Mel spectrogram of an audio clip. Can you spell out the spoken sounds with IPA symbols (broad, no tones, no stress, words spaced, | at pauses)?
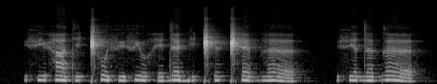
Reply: fʲøha tʲaǁʰo fʲofʲo hedɛ bʲɛǁʰøǁʰɛ bʱɜ | fʲadɜ ɡɜ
